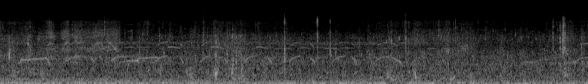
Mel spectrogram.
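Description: River current gurgling and rushing, with wind rumbling on the microphone.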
